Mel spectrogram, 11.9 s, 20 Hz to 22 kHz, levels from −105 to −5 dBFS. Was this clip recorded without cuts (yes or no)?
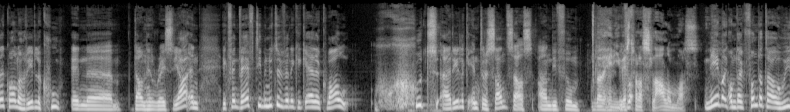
no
